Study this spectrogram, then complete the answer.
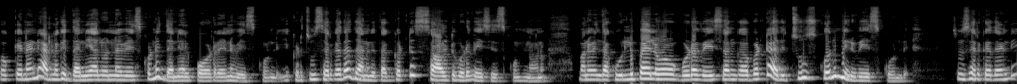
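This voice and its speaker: A woman with a dark, mellow tone speaks at a fairly high pitch with lively intonation. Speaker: cooking vlogger. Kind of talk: cooking tutorial.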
